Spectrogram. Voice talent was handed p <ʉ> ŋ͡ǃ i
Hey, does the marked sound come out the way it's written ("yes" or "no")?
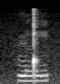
yes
